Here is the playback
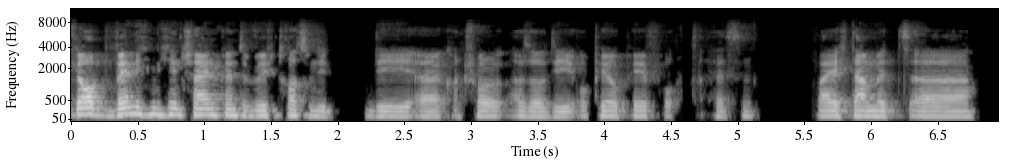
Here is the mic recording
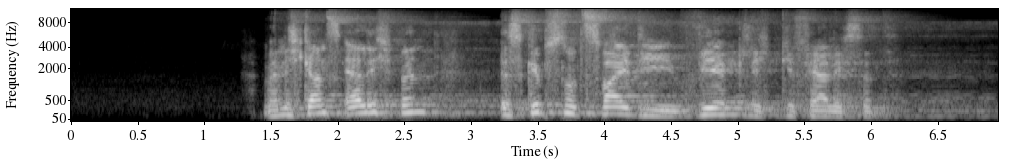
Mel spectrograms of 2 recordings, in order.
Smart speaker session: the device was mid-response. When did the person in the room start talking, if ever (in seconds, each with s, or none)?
1.4 s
